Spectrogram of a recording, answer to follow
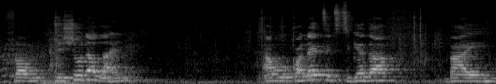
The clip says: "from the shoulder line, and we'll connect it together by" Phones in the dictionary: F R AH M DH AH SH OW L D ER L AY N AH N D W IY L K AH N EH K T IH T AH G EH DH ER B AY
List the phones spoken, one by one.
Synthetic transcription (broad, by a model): F R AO M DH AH SH OW D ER L AY N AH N W IY L K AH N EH K T IH T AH G EH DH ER B AY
